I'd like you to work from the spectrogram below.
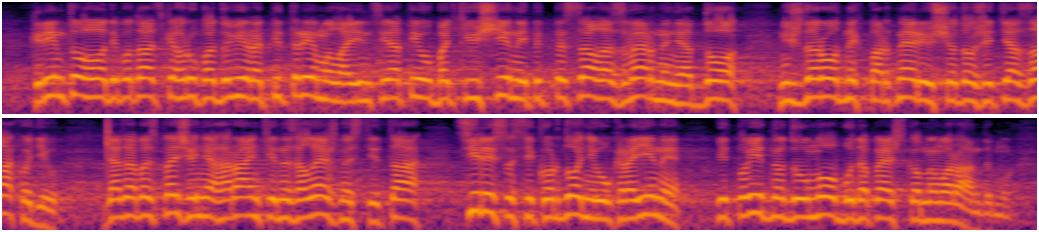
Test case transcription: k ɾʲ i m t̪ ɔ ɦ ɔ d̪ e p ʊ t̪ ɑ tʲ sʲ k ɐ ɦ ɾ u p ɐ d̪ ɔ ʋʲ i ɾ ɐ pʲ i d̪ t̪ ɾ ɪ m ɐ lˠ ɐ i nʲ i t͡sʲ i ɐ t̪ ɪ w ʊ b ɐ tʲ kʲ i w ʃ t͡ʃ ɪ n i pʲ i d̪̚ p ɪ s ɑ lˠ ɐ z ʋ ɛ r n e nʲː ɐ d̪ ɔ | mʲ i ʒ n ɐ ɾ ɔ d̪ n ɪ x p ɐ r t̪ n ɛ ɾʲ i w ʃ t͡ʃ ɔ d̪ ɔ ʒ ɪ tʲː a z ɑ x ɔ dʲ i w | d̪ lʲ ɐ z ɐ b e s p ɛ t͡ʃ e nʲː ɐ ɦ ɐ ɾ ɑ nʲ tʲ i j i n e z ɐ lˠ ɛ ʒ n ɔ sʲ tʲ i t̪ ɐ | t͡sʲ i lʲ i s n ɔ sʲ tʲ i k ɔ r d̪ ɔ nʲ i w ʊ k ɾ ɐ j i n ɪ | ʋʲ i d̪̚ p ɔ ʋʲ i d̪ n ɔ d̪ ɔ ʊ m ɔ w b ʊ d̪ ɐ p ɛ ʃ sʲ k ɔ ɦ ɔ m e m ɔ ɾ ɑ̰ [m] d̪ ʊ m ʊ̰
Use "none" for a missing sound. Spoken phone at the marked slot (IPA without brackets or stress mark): n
